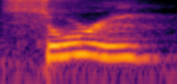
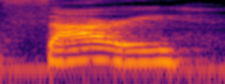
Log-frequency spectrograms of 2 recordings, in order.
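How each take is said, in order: First: It is said in a stereotyped Canadian accent. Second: It is said in an American accent.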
